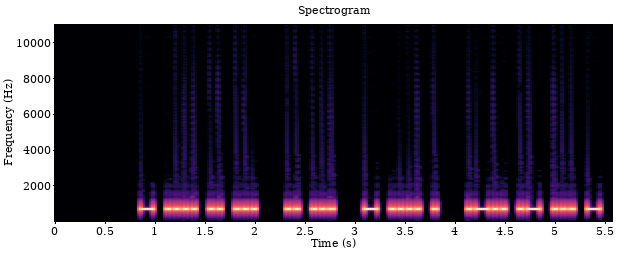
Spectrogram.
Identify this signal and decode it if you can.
Morse code, heard as a keyed tone, about 28 wpm, 700 Hz. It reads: THIS IS THE LAST
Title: Sentences from Top 1000 Words - Review Part 4 - 28wpm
